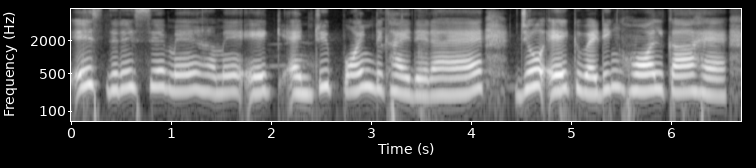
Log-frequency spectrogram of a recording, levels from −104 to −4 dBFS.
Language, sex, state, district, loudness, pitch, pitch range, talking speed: Hindi, female, Jharkhand, Palamu, -18 LUFS, 240 Hz, 220-270 Hz, 150 wpm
